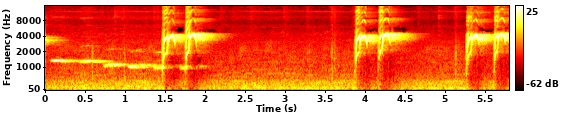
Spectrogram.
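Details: Greater green leafbird lure song to rouse other birds. A thin whistle slides down in steps, then loud bursts of high, sharp, rising chirps come in three short clusters.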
